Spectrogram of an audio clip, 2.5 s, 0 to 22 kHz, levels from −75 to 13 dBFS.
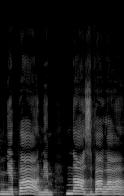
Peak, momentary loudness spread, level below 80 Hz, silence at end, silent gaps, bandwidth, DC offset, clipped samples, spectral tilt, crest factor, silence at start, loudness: -4 dBFS; 9 LU; -70 dBFS; 0 s; none; 19 kHz; under 0.1%; under 0.1%; -1.5 dB/octave; 14 dB; 0 s; -18 LUFS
